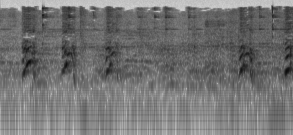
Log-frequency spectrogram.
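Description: A one-year-old dog at a busy Alexandria Friday street market gives several short yips and whimpering barks, spaced out over steady crowd murmur.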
